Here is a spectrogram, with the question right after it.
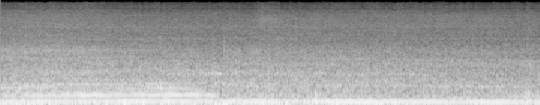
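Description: A motorbike engine rumbles steadily at idle close by, a deep continuous drone that holds throughout with a slight shift in tone partway, no talk over it.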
